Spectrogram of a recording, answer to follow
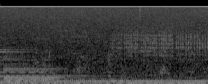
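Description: Electric guitar struck once, its chord ringing and fading away within about a second, over a steady amplifier hum and hiss.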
